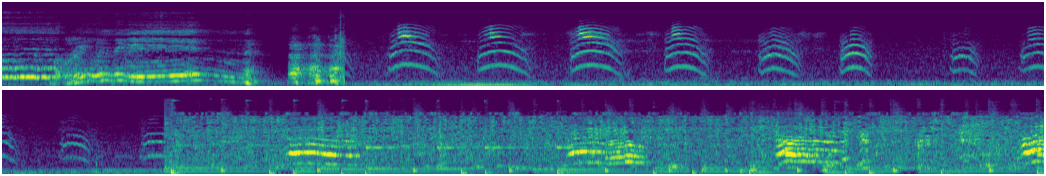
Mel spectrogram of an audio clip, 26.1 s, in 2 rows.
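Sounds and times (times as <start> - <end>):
kitten meowing: 4.8 - 11.0, 11.8 - 15.2, 16.6 - 17.6, 20.0 - 21.1, 22.6 - 24.0, 25.0 - 26.0
music: 15.1 - 26.0.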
